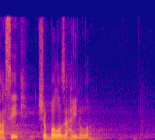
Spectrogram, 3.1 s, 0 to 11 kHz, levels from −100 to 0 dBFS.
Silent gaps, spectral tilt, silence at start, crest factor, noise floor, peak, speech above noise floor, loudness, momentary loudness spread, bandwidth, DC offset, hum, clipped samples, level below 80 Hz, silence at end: none; -6 dB/octave; 0 s; 20 dB; -58 dBFS; -4 dBFS; 36 dB; -23 LUFS; 18 LU; 10 kHz; under 0.1%; none; under 0.1%; -52 dBFS; 1.2 s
